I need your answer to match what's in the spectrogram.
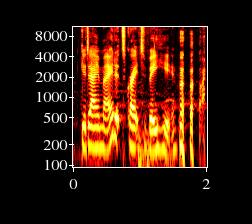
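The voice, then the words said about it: Put-on Australian accent, fairly good. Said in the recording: “could you give us an Australian accent ... It's going to be really bad ... That's pretty good. That's pretty good.”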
